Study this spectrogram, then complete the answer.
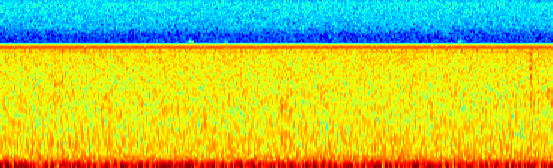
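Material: Nothing is struck.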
